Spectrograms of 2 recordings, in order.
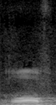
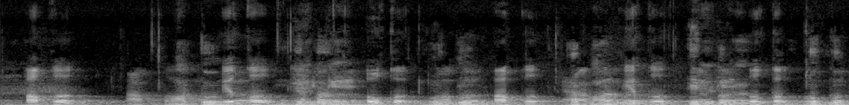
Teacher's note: قاف ہے یہ زبان کی جڑ اور تالو کے نرم حصے سے ادا ہوگا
